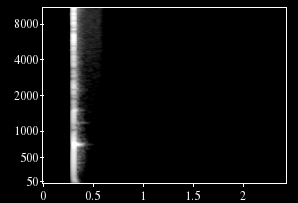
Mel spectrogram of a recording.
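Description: A single bottle cork popping out: one short, sharp pop about a quarter of a second in.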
